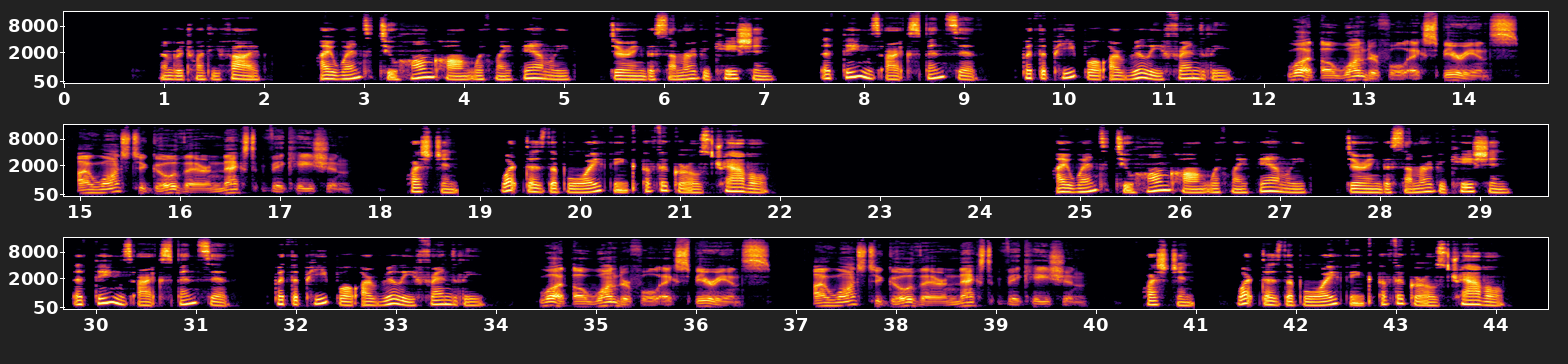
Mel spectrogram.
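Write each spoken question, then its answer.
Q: What does the boy think of the girl's travel?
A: Wonderful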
